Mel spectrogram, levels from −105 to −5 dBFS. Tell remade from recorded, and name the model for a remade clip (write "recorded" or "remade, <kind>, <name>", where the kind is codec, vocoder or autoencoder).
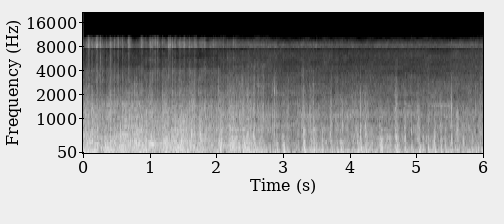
remade, codec, SNAC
